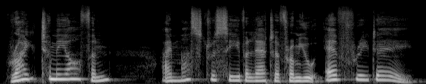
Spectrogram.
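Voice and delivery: high-pitched Juliet at parting; high, pleading farewell to her love; Juliet, pleading lover. A narrator's reading. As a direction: voice a lovelorn heroine, pitched high.

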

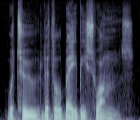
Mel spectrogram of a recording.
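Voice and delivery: usual speaking voice

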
